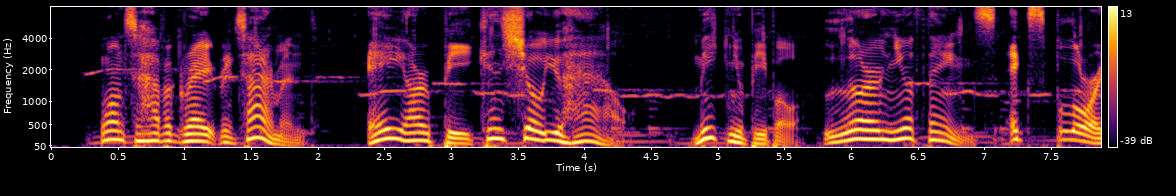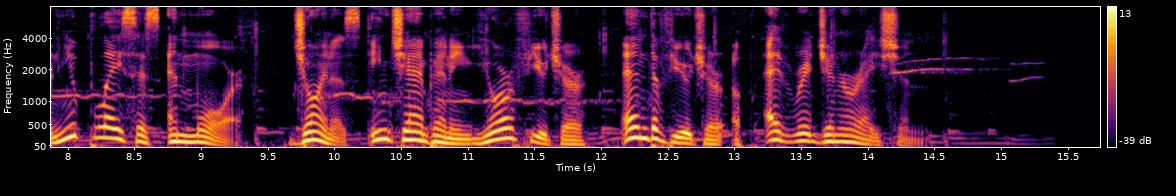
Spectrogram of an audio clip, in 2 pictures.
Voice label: Commercial English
